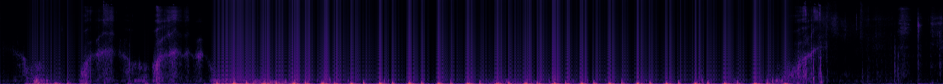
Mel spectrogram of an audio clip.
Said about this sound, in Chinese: 先听一下你的心跳啊。心跳的挺快啊，是不是有点紧张？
